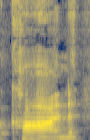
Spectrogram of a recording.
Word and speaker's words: Khan: So Khan, like, Genghis Khan, it's spelled Kahn.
